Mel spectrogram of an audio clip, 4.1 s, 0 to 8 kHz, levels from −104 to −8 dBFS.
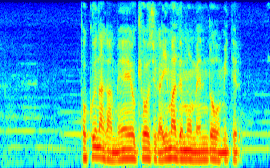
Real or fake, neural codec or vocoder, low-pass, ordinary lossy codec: fake; codec, 16 kHz, 8 kbps, FunCodec, trained on Chinese and English, 25 frames a second; none; none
